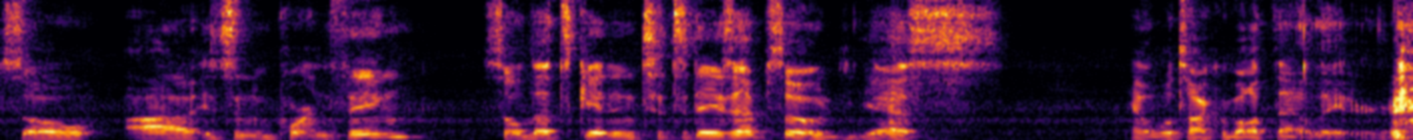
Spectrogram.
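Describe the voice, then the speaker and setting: A man speaks at medium pitch. Noticeable background noise runs underneath. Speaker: podcast host. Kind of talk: casual commentary show. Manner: fast.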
